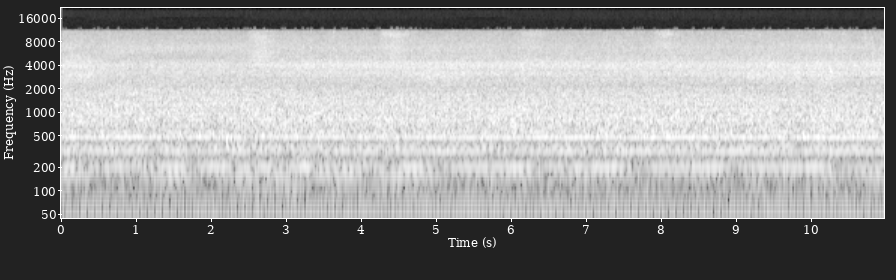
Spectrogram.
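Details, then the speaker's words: Older microwave/convection oven, complaint not heating and not shutting off, running with even hum, low buzz and fan rush, no clicks or dropouts; inside reads 65. Normal running. "Okay, let me see if I can back out a little bit, because y'all can hear it run."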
